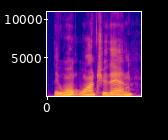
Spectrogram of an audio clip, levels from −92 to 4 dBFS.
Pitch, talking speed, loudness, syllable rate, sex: 230 Hz, 255 wpm, -15 LUFS, 5.3 syllables/s, female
